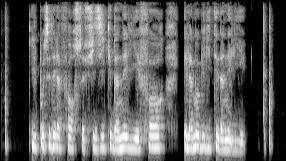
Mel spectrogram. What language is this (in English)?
French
